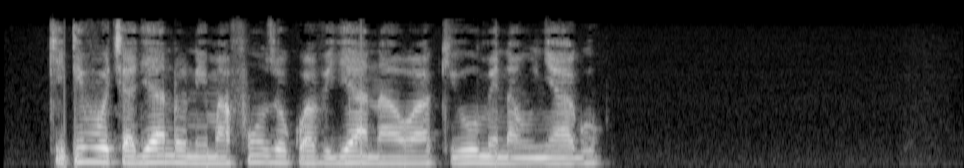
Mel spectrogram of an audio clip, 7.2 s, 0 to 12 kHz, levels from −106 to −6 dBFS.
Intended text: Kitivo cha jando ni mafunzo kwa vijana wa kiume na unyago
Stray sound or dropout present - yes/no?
no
